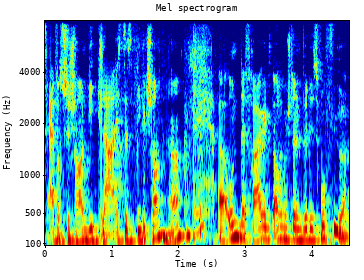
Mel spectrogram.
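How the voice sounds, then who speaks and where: Audible room echo and noticeable background noise surround a man whose pitch varies normally. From Austria. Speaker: psychologist and NLP trainer. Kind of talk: interview.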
